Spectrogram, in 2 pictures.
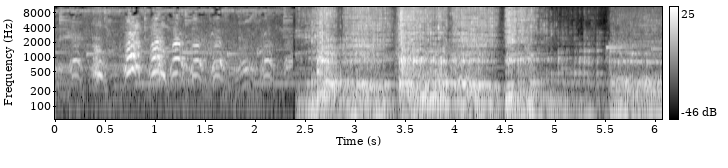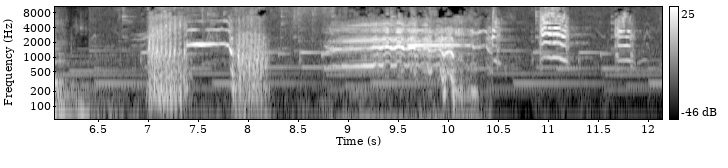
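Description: Background music under a run of short animal-call clips: a dog barking at the start, a deep rough growl from about two and a half seconds in, two long wavering animal calls in the middle, and geese honking in short repeated calls near the end.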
